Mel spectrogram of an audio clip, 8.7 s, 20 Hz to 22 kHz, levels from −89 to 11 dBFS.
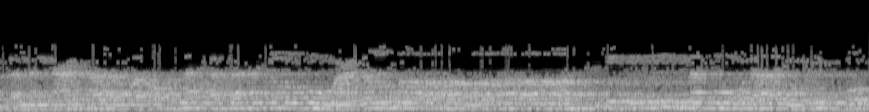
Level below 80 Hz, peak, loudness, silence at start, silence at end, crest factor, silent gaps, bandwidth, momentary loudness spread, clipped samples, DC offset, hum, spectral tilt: -36 dBFS; -2 dBFS; -14 LUFS; 0 s; 0 s; 12 dB; none; 4.3 kHz; 2 LU; under 0.1%; under 0.1%; none; -6.5 dB/octave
